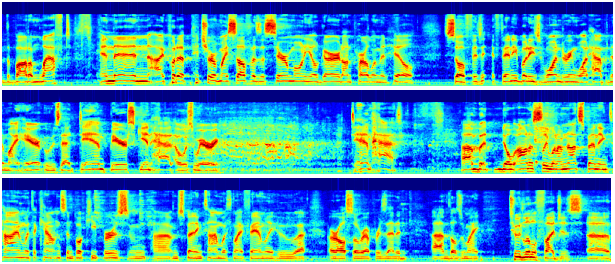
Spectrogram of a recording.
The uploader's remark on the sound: Live Broadcast at the The IPBC IGNITE Conference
